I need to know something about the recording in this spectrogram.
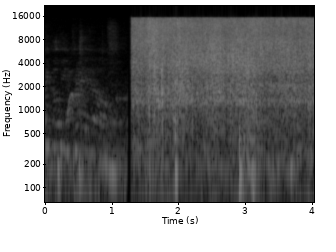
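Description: Ground beef sizzling loudly in a frying pan as a spatula stirs and scrapes it. The sizzle cuts in suddenly about a second in.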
